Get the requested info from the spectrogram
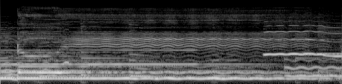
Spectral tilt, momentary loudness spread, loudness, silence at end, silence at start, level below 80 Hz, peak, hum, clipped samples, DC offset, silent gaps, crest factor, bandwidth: -3.5 dB/octave; 4 LU; -15 LUFS; 0 s; 0 s; -64 dBFS; -2 dBFS; none; under 0.1%; under 0.1%; none; 12 dB; 14.5 kHz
